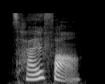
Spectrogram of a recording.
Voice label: "采访", Chinese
